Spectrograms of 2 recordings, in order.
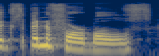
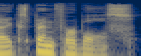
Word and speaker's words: Expend4bles: They have placed the 4 in place of the letter A in the That's word right. So it's expendiforables. – The King's English would pronounce it the expendiforables.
